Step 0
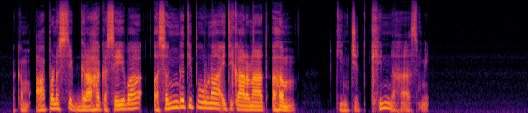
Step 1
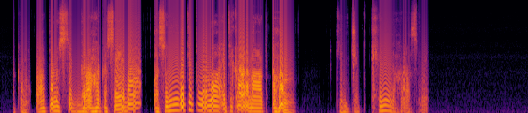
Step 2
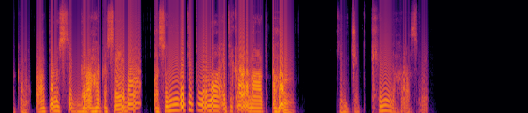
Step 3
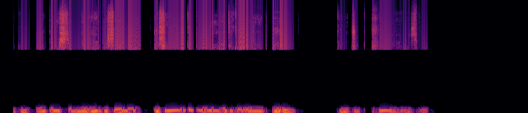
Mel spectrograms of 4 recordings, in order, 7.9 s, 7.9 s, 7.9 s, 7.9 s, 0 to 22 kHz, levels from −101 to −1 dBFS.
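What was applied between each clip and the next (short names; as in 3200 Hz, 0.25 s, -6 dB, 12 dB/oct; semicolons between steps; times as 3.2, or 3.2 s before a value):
cycle switcher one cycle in 2, inverted
expander -43 dBFS; gain -1 dB
brick-wall FIR band-stop 160–3600 Hz; gain -8 dB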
